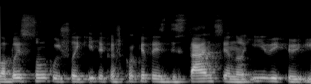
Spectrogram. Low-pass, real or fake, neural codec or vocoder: 10.8 kHz; fake; codec, 24 kHz, 3.1 kbps, DualCodec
